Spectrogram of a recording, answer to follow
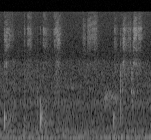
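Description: Whiteboard marker writing on a whiteboard: faint, scattered short strokes and small ticks of the nib, over a low steady hum.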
